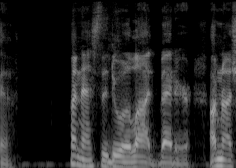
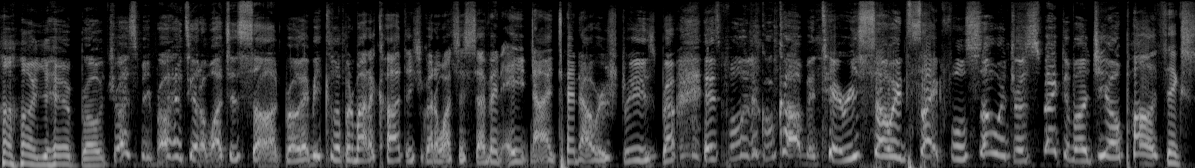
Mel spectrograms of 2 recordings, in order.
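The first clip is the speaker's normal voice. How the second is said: very high, sneering, mocking voice. Mocking how the g boys talk: mocking impression of g boys. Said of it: "You dead ass be talking like".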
